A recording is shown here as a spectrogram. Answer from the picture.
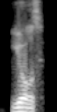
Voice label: "yours", British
